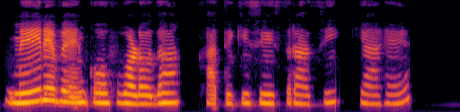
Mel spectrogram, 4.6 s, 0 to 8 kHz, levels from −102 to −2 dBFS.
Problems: constant background noise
